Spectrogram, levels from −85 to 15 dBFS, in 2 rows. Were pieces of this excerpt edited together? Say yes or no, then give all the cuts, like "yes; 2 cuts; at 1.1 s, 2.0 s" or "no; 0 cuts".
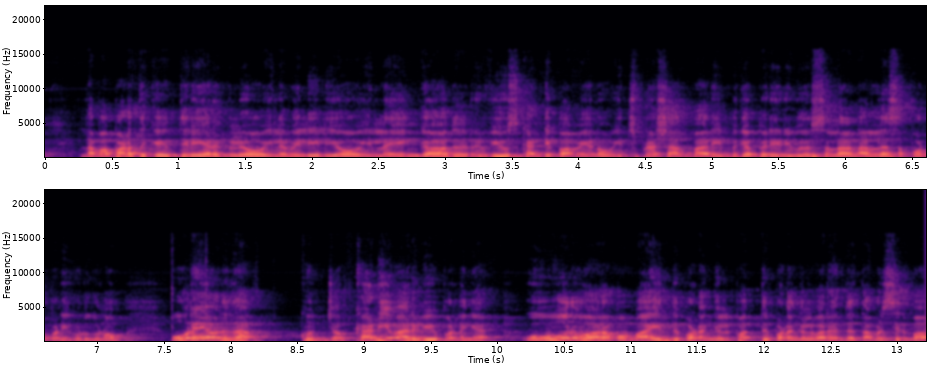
yes; 1 cut; at 10.1 s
